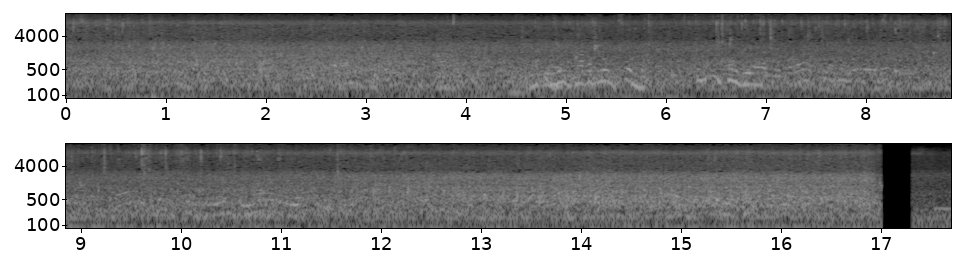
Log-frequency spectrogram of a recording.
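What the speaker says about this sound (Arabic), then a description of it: "وجهزت بعض الصنابير لشرب مياه العين هنا، وهي تنبض بالمياه دون انقطاع." Spring water gushes nonstop from drinking taps at the Ain Asserdoun park in Beni Mellal, a steady close broadband rush like heavy rain, with talk faintly beneath and a brief cutout near the end.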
